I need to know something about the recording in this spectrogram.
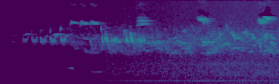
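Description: Faint birdsong: several birds chirping in short, quick calls, starting about half a second in.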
